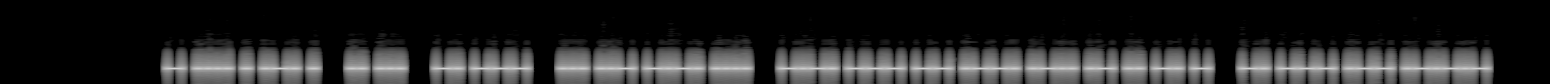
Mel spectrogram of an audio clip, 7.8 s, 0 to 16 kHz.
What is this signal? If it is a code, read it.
Morse code, heard as a keyed tone, about 50 wpm, 700 Hz. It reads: THERE IS NO SUCH COMPLAINT NOW.
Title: Sentences from Top 1400 Words 50wpm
